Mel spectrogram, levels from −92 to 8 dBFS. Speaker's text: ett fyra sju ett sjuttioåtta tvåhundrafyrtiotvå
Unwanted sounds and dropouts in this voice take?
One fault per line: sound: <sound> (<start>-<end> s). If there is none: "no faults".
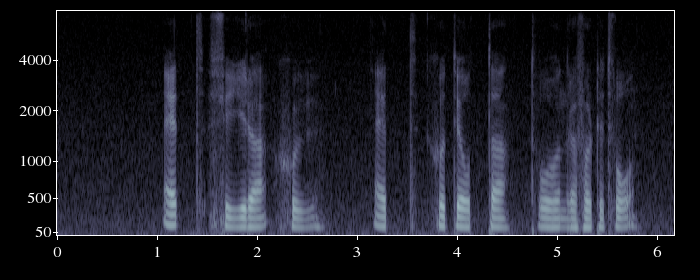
no faults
